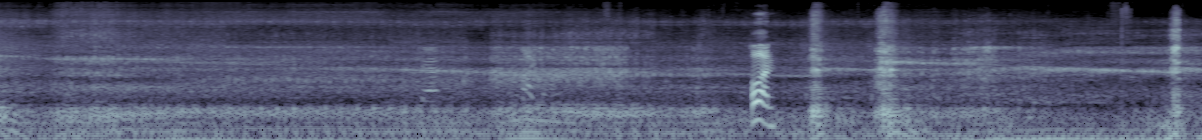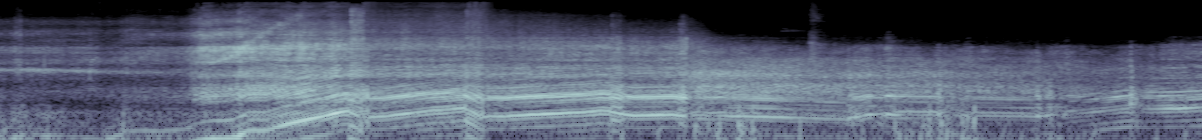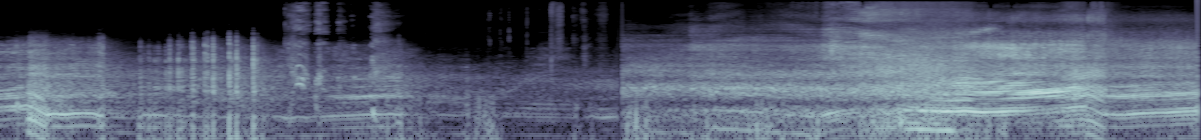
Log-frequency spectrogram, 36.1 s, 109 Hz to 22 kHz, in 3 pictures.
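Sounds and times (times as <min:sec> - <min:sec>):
car engine accelerating: 0:00.0 - 0:26.9, 0:30.0 - 0:36.0
exhaust pops and crackles: 0:24.4 - 0:27.0.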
